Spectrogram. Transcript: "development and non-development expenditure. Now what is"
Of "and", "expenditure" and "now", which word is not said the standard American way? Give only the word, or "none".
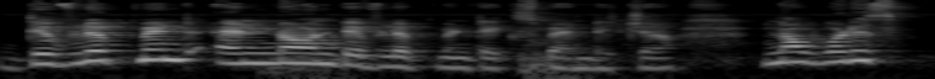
none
